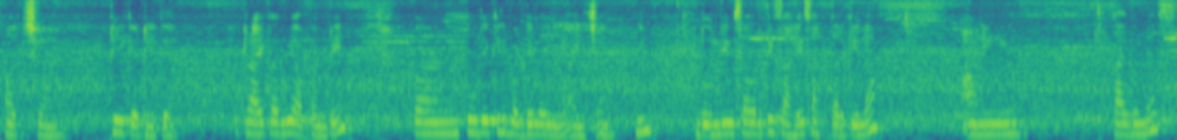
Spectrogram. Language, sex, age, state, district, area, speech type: Marathi, female, 18-30, Maharashtra, Mumbai Suburban, urban, spontaneous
